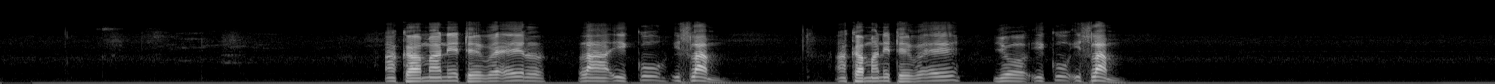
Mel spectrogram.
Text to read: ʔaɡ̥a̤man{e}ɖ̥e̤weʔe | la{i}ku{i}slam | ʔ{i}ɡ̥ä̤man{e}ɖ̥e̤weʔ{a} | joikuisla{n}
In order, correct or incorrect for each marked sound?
correct, correct, correct, incorrect, correct, incorrect, incorrect

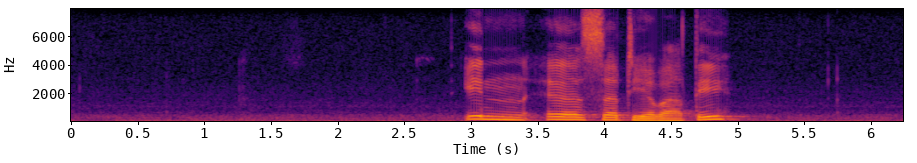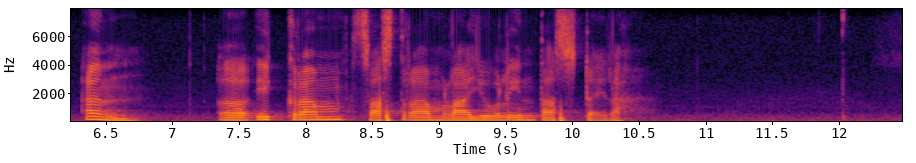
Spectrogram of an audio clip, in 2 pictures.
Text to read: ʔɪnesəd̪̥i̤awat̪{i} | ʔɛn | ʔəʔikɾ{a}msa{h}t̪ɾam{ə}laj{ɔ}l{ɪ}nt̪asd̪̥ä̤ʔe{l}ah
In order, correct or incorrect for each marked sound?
correct, correct, incorrect, correct, incorrect, incorrect, incorrect

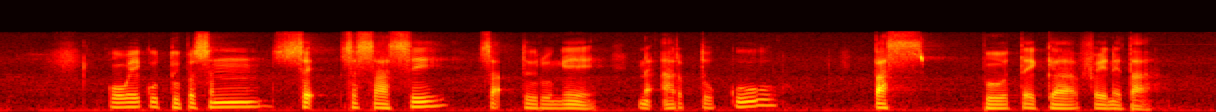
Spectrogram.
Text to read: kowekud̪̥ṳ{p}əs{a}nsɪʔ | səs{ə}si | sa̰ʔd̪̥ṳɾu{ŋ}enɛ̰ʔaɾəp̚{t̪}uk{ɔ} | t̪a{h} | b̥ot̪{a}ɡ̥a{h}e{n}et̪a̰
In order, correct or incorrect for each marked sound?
correct, incorrect, incorrect, correct, correct, incorrect, incorrect, incorrect, incorrect, correct

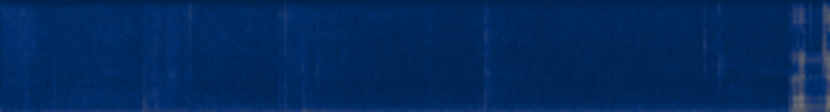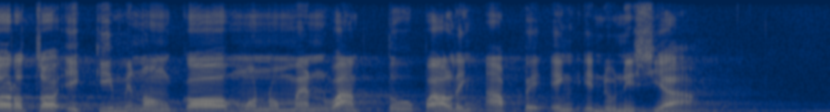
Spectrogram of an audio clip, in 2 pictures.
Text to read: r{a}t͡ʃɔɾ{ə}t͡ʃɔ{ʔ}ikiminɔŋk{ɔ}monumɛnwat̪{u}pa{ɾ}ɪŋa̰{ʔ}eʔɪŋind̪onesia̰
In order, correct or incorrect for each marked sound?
incorrect, correct, correct, correct, correct, incorrect, incorrect

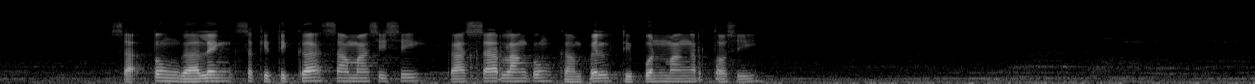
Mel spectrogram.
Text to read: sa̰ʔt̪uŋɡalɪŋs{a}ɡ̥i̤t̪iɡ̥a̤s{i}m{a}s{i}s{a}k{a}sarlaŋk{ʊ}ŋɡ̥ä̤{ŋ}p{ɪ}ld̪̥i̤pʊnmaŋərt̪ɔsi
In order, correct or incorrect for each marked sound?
incorrect, incorrect, correct, correct, incorrect, correct, correct, incorrect, correct

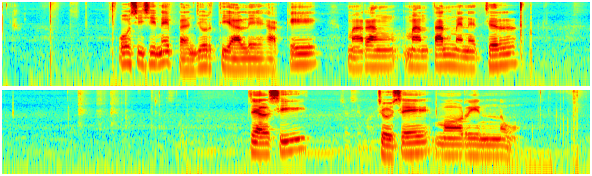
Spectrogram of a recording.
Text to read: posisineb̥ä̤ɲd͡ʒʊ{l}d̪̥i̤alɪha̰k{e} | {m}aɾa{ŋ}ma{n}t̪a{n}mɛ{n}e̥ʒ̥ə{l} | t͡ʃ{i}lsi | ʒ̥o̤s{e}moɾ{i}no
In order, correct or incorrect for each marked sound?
incorrect, correct, correct, correct, correct, correct, correct, incorrect, incorrect, correct, correct

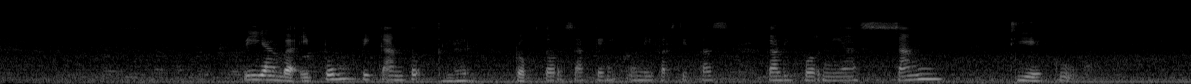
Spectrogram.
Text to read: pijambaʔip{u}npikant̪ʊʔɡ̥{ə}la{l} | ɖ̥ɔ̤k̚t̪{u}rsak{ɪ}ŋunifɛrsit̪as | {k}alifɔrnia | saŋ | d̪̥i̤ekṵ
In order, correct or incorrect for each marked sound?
incorrect, correct, incorrect, incorrect, correct, correct

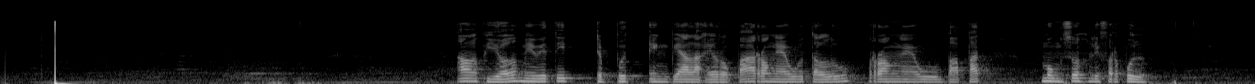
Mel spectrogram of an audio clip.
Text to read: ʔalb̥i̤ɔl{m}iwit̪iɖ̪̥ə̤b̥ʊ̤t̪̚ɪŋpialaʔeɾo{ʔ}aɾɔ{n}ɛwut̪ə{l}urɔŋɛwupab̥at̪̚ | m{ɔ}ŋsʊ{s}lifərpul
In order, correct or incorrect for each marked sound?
correct, incorrect, incorrect, correct, incorrect, incorrect

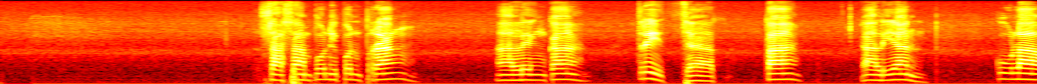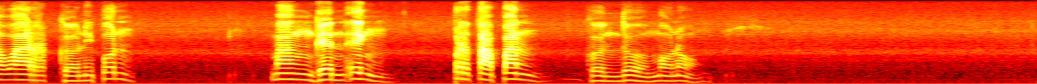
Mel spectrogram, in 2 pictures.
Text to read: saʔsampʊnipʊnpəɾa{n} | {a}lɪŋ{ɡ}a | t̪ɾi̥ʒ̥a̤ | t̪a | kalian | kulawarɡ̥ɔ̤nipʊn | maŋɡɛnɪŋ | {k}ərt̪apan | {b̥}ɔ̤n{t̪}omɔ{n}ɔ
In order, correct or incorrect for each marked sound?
incorrect, correct, incorrect, incorrect, incorrect, incorrect, correct

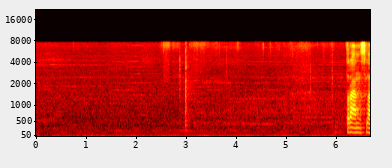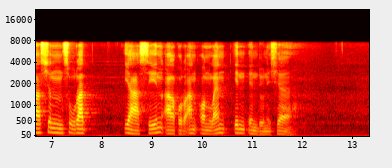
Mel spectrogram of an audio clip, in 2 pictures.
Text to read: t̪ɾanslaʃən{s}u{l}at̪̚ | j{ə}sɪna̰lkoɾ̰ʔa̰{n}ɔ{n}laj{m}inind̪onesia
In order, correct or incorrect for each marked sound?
correct, incorrect, incorrect, correct, correct, incorrect

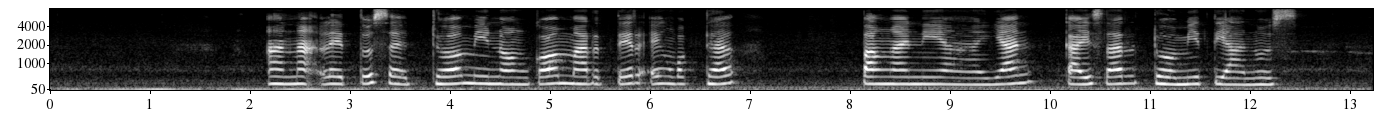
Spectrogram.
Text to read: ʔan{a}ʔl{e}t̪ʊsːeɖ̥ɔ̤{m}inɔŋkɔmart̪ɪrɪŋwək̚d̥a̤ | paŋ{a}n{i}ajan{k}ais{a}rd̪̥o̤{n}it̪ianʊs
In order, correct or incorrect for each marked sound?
correct, correct, correct, correct, correct, correct, correct, incorrect

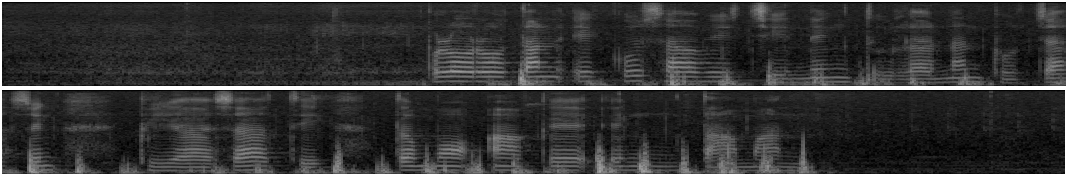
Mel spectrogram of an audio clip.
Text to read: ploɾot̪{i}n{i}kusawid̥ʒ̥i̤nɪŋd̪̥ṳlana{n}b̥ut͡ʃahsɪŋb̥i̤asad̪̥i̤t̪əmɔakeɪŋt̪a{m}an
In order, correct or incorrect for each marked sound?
incorrect, correct, correct, correct

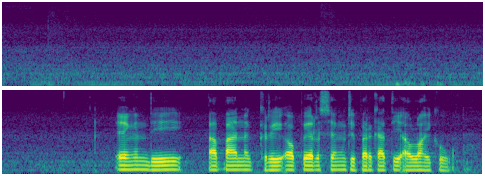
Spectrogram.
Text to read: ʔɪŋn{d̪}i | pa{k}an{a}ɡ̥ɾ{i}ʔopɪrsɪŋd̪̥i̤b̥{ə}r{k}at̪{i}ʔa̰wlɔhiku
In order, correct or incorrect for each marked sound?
correct, incorrect, incorrect, correct, correct, correct, correct

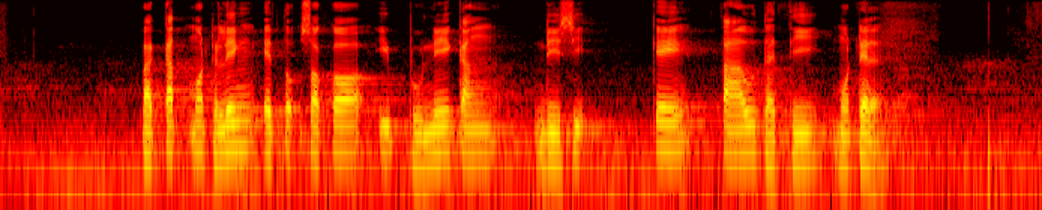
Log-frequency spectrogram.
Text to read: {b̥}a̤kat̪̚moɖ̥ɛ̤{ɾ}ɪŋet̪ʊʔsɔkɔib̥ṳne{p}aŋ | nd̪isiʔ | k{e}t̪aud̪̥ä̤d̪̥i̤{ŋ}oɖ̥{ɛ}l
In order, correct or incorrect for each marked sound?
correct, incorrect, incorrect, correct, incorrect, correct

